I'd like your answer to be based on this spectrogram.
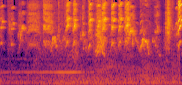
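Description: A pair of lovebirds in a breeding cage chirping and tweeting in quick, bright bursts close by, growing busier toward the end over a low background hum.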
